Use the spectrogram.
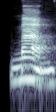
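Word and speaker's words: ma'am: and she said oh you called her mound to rhyme with Pam and I ended up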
